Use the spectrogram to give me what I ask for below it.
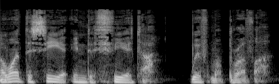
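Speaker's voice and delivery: put-on Cockney accent; mock London accent. Podcaster recalls a cinema trip with his brother, in mock London accent. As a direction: repeat it as a joke Londoner. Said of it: "my Jason Statham sort of London thing".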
